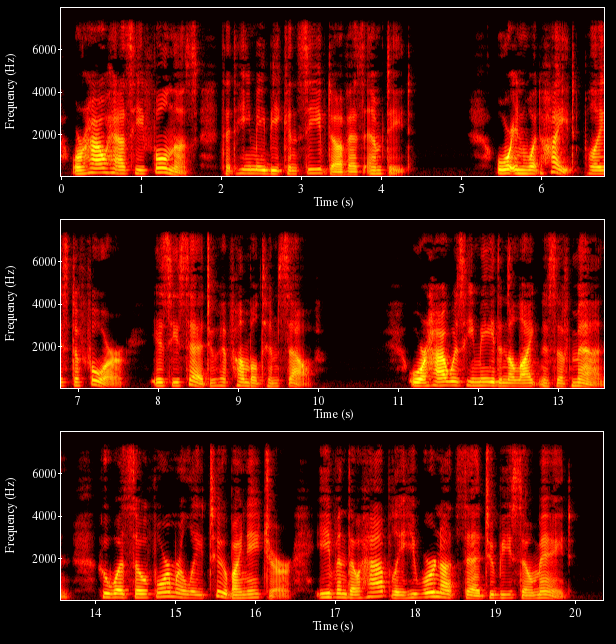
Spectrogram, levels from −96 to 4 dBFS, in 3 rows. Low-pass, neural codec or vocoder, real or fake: 7.2 kHz; none; real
